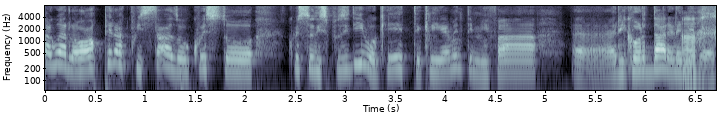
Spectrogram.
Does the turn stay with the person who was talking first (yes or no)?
yes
